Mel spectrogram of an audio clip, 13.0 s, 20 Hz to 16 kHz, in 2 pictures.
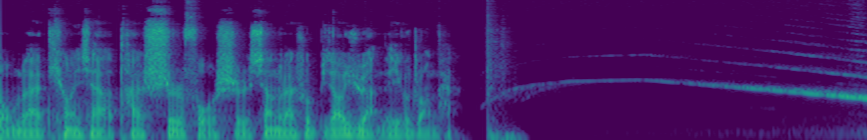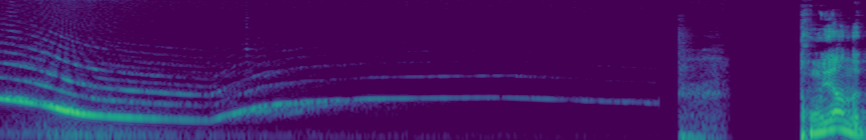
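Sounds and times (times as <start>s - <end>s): police siren passing by: 3.9s - 11.4s.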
